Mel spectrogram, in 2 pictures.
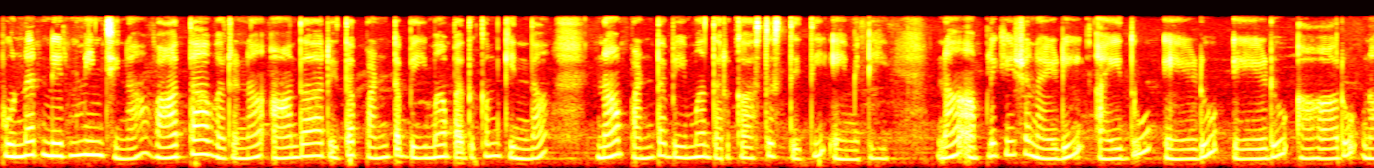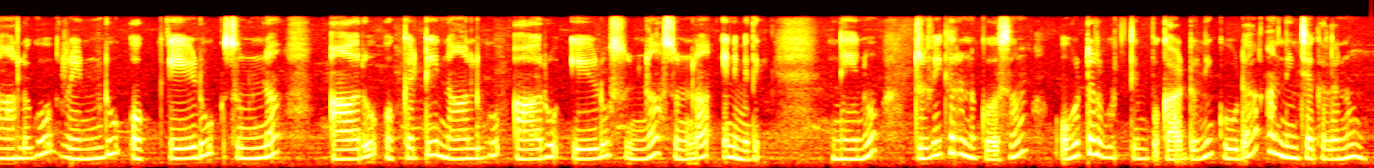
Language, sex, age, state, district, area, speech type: Telugu, female, 18-30, Andhra Pradesh, Nellore, urban, read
